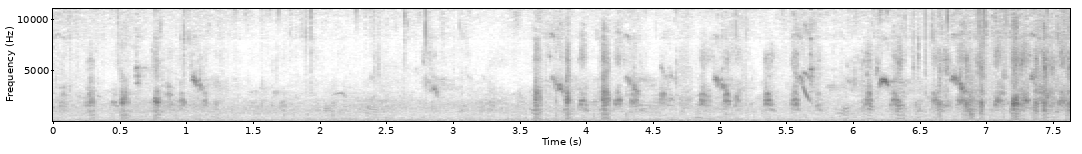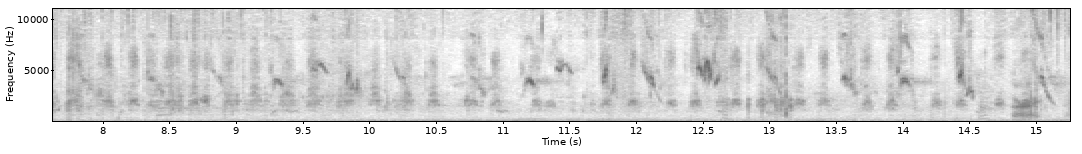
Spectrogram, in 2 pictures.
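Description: Ducks quacking outdoors in a Washington, DC park, small birds also chirping, a steady mix of repeated quacks and calls over continuous ambient background noise, fairly close and moderately loud throughout.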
